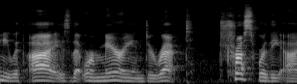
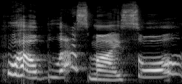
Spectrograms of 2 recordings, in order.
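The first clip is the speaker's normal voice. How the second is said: put-on much higher, slow, hearty old teacher; hearty exclamation; 11 semitones higher, 13 dB louder, much slower than usual. A narrator's reading. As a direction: draw it out like a delighted plump teacher. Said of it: "said the woman heartily".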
